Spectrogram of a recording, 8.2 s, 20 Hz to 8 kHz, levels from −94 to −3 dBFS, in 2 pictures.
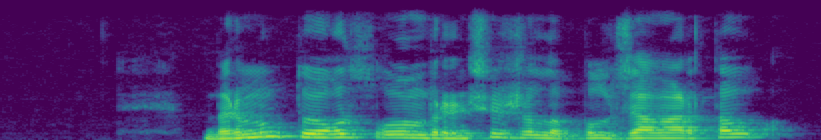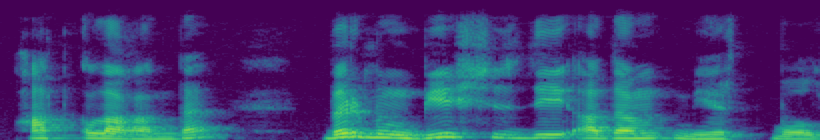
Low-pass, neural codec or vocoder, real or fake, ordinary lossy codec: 7.2 kHz; none; real; Opus, 64 kbps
